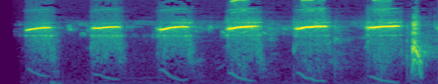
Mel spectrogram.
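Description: A grey partridge gives six harsh, grating, high-pitched notes in a steady series, about one every two-thirds of a second, ending with a brief click.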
